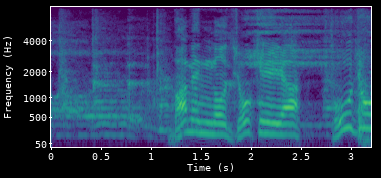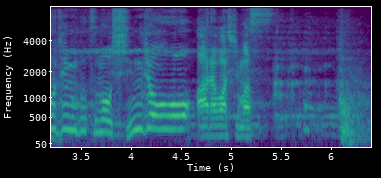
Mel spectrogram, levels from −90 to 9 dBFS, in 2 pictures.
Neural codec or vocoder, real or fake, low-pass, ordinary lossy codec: codec, 16 kHz, 8 kbps, FreqCodec, smaller model; fake; none; none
